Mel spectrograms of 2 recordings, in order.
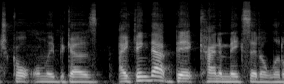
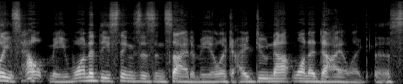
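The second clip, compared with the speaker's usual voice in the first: put-on begging character voice. Retelling a deleted movie scene where Ripley hands Burke a grenade, imitating Burke begging. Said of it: "like he's like begging".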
